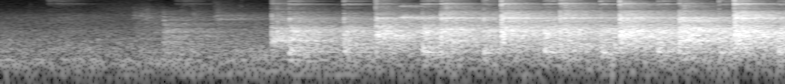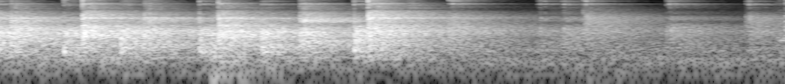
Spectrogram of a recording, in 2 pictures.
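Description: Table tennis ball hit back and forth in a long rally: sharp alternating clicks of ball on paddle and bounces on the table, about three a second. The rally starts about two seconds in and dies away near the end, each click with a short echo.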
